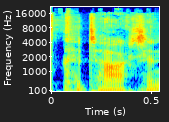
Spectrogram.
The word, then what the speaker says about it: Catoctin: it took us a while to even like pronounce it correctly right until we heard a local tell us it was catoctin mountain later did we realize right that this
